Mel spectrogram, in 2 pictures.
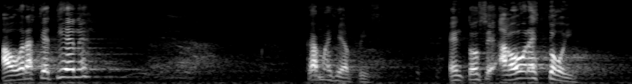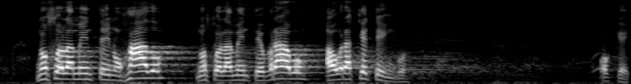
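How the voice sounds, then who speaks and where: High-pitched preacher, gravelly, reverberant hall. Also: male voice, animated, slow pace, pauses often, a bit bright. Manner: asks questions and answers them himself, demonstrating with volunteers. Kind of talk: sermon with audience call-and-response. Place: church hall.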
